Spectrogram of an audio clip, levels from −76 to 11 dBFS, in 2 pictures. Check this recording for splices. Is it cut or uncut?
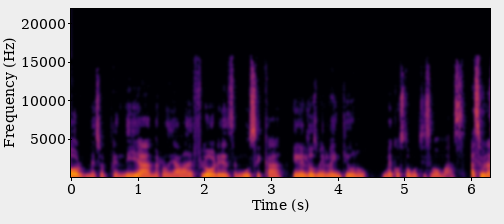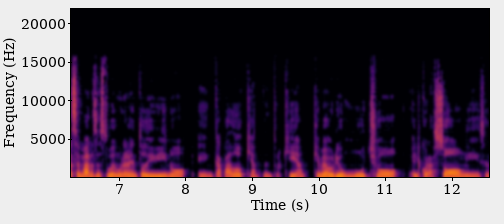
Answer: cut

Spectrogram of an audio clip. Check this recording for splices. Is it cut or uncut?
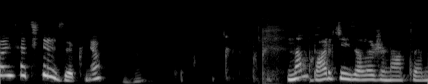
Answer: cut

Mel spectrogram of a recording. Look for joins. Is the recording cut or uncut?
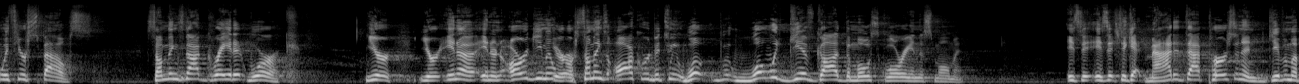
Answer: cut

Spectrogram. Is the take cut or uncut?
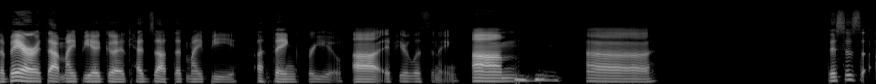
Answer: cut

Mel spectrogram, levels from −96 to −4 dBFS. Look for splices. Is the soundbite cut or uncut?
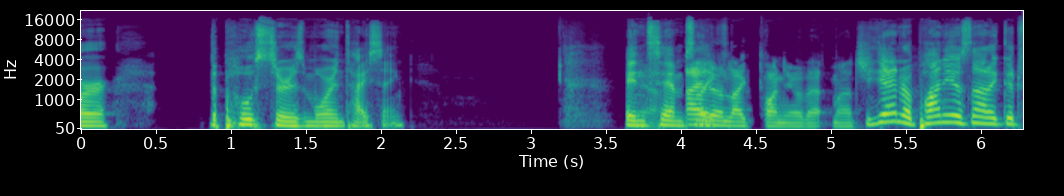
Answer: uncut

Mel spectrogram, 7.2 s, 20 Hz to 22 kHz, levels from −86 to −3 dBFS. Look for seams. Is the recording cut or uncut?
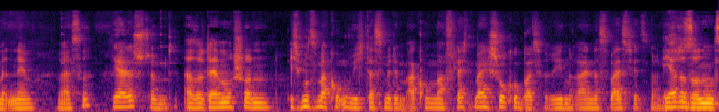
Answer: uncut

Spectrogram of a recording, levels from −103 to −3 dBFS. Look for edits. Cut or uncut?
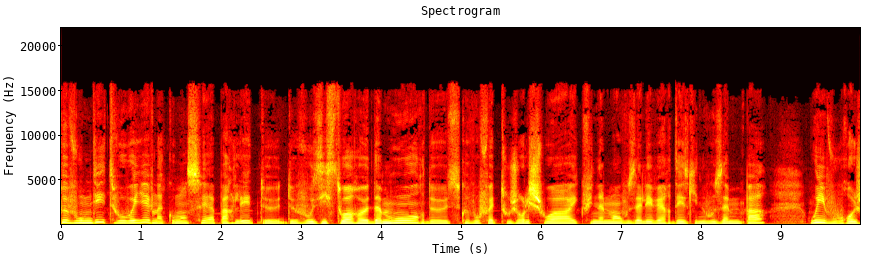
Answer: cut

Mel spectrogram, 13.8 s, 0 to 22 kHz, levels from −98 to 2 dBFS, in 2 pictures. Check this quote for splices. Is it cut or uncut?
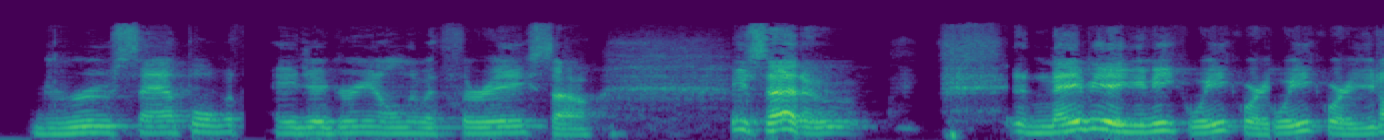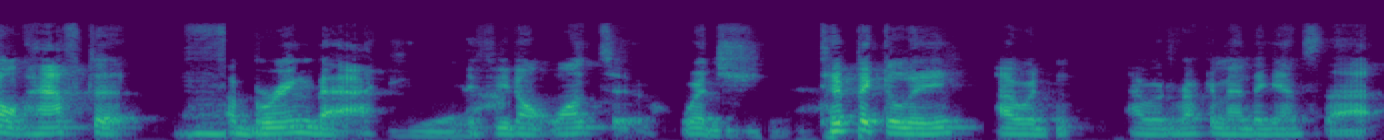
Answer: cut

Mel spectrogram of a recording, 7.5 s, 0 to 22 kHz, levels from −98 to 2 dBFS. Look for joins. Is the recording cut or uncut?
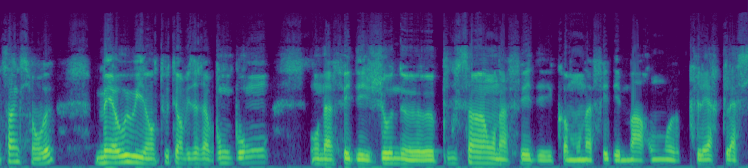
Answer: cut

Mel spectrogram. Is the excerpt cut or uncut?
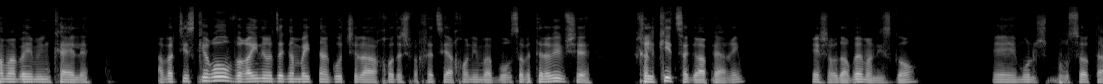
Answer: uncut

